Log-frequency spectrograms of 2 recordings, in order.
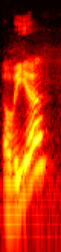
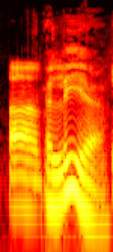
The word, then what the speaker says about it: Aleia: Alia, I think it's pronounced, in Barcelona. – Alia. – A-L-E-I-A.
